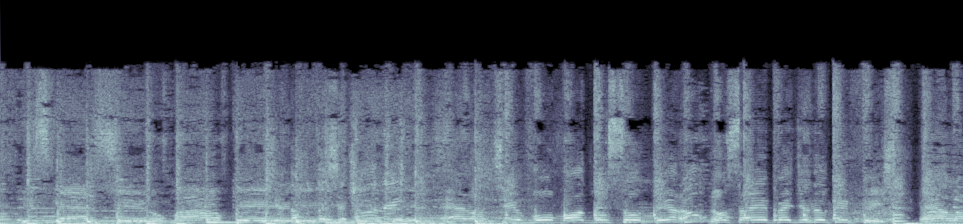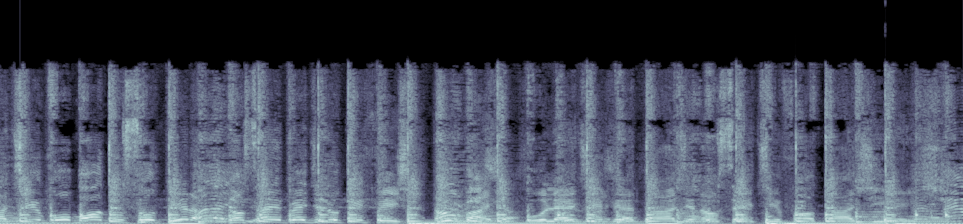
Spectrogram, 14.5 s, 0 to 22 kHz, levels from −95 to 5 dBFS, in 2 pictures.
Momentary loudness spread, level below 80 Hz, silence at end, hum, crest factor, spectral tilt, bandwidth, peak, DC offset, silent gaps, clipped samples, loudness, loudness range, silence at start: 3 LU; -18 dBFS; 0 s; none; 12 dB; -4.5 dB/octave; 16.5 kHz; 0 dBFS; under 0.1%; none; under 0.1%; -12 LUFS; 1 LU; 0 s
